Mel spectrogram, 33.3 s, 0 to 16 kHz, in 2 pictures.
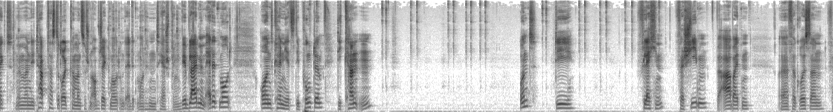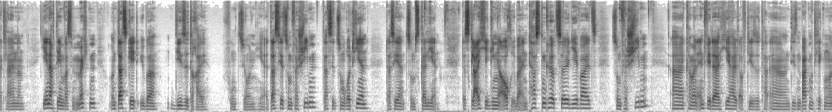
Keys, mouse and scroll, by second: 0.3 Tab, 1.2 Tab, 2.2 Tab, 2.8 Tab, 3.5 Tab, 5.8 click, 7.0 click, 7.9 click, 9.3-10.9 drag, 11.3 click, 14.7-27.0 drag, 29.1-33.3 drag.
